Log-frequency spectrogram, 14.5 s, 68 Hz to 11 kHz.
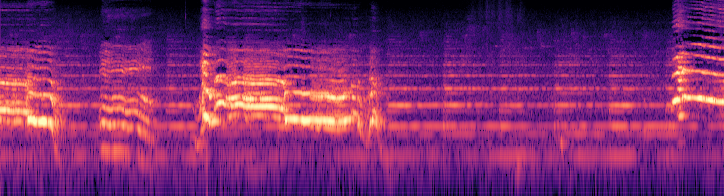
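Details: Border Collie George joins the daily 12:00 and 18:00 church bells, howling in several bursts of wavering, harmonic-rich tones separated by quieter gaps where the ringing bells carry on alone, ending with a fresh rising howl.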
